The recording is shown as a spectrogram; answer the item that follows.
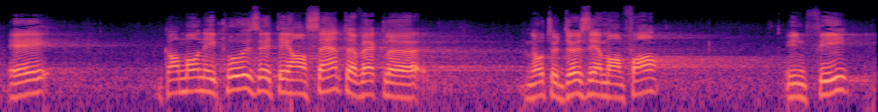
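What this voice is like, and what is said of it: American accent speaking French. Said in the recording (French): “Je suis américain d'origine, comme on entend mon accent.”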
